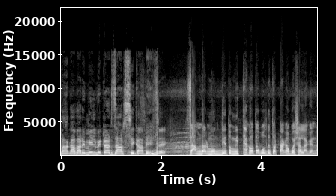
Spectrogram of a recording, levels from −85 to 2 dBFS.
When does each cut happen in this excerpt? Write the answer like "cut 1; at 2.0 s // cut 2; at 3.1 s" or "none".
cut 1; at 1.9 s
